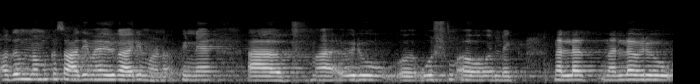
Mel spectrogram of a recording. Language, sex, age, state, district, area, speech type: Malayalam, female, 18-30, Kerala, Pathanamthitta, rural, spontaneous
